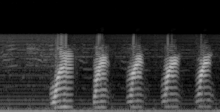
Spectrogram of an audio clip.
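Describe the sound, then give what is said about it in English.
A person imitates a duck, giving five evenly spaced nasal quacks in a steady rhythm, fairly loud against a quiet background hum. “Quack, quack, quack, quack, quack.”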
